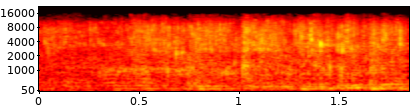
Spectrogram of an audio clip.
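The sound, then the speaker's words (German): Tap water runs steadily into a kitchen sink as flower stems are rinsed under it. It makes a continuous, fairly even splashing hiss that swells slightly partway through, with no voices. “Ich nehme die Blütenstängel, die wir gesammelt haben, und tue sie gerade mal zuerst unter dem Wasser kurz abspülen.”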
